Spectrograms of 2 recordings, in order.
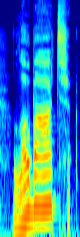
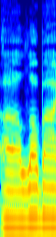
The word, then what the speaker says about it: Lobot: I think it's pronounced Lobot, L-O-B-O-T.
